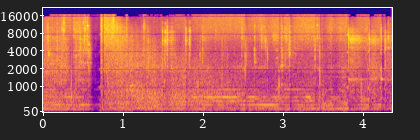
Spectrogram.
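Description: Rifle gunshots during a fight with enemies hidden in trees, a few sharp cracks scattered across a dense, constant roar of noise.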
